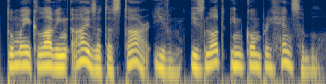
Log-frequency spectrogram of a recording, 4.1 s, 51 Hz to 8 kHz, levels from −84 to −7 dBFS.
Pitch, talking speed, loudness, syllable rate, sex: 145 Hz, 160 wpm, -18 LUFS, 4.9 syllables/s, male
